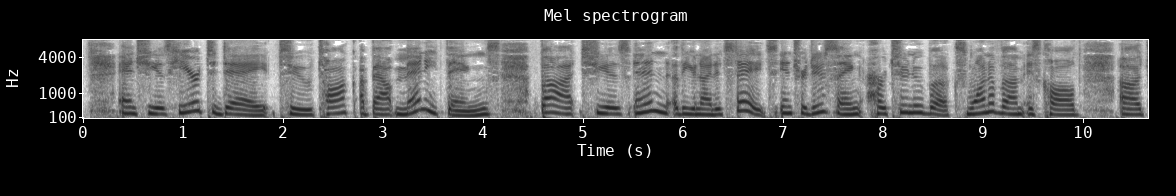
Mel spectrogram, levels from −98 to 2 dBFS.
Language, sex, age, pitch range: English, female, 40-59, 180-235 Hz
